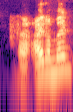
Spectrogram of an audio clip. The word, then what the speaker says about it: Edelman: We got Edelman, is it? Am I pronouncing it right? Yeah, no, that's good.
